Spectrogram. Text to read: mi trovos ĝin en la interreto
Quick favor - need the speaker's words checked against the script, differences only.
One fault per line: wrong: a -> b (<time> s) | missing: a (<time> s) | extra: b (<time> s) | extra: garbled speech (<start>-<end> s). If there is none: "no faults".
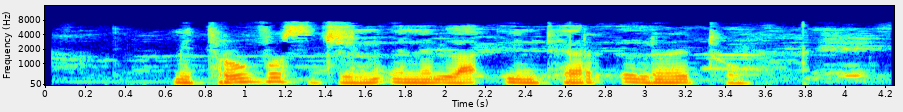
no faults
